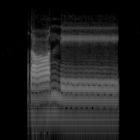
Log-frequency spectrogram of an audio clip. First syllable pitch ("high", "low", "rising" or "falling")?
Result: rising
